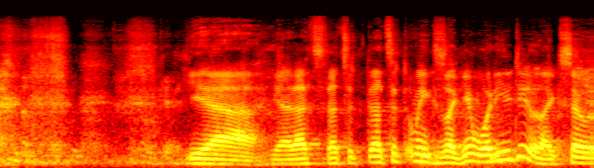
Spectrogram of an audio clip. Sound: laughter

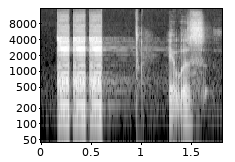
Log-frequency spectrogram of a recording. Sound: buzz

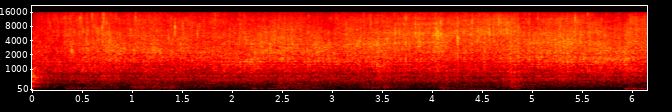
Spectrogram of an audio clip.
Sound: beef and broccoli sizzling

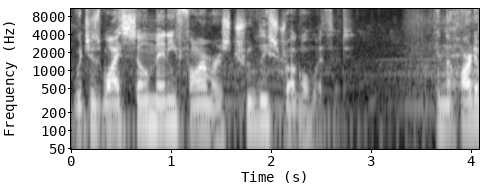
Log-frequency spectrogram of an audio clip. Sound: cows mooing

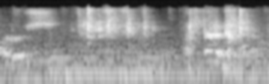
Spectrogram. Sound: bill crinkles

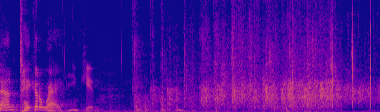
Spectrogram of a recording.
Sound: applause

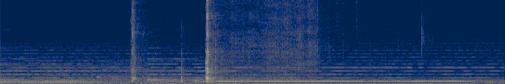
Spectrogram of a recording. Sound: match striking

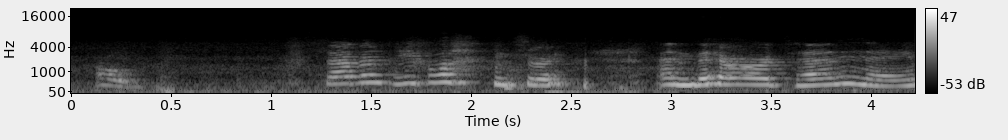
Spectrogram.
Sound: chuckles

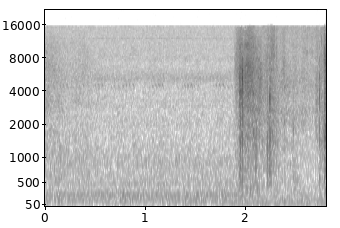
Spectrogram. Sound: none

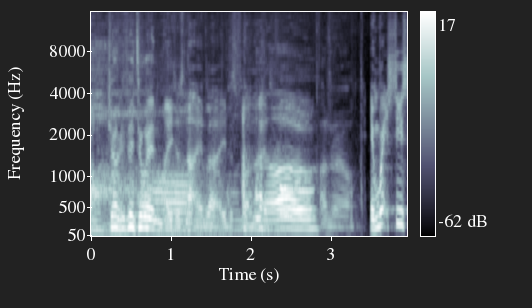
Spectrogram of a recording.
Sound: crowd mumbling

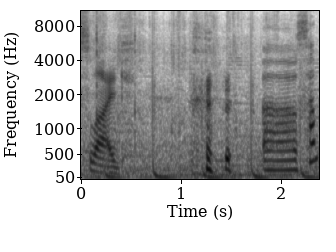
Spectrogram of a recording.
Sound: chuckles

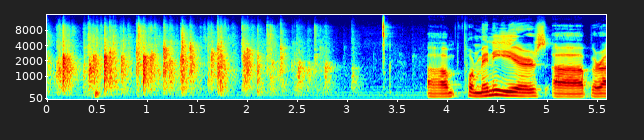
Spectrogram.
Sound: applause

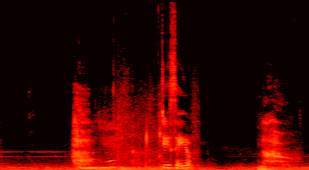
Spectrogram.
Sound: gasps

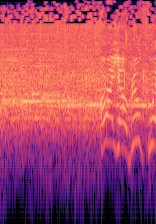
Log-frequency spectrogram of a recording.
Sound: applause

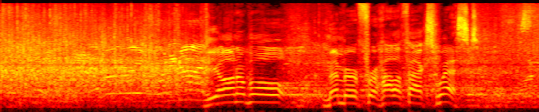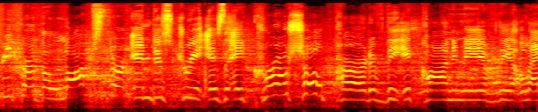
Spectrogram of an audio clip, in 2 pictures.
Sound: some Applause

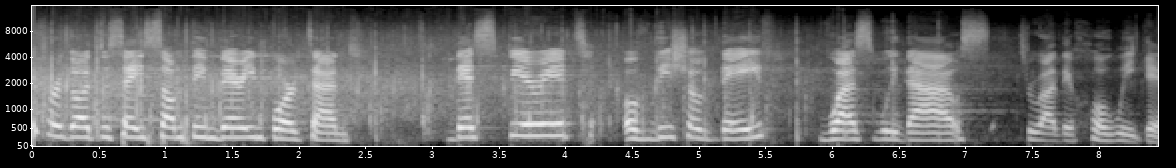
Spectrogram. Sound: cheers and applause

